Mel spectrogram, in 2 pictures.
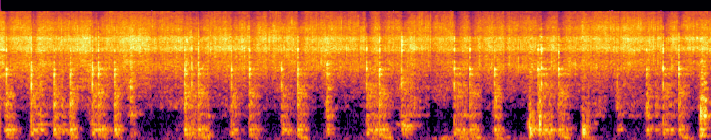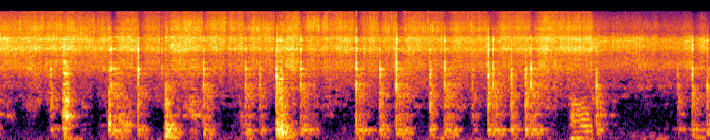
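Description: A wooden spatula stirring and breaking up potatoes and vegetables frying in oil in a non-stick pan, with steady sizzling and many quick scraping and tapping strokes against the pan. The sizzle thins out about a second before the end.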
